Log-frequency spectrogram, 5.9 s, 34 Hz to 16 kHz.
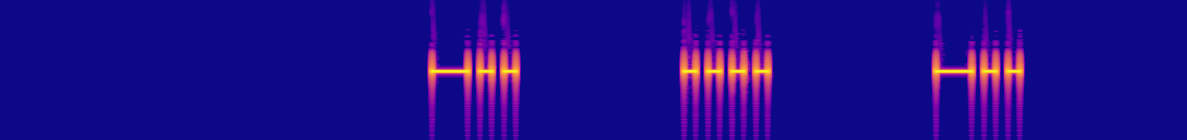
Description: Morse code, heard as a keyed tone, about 20 wpm, spaced as for 8 wpm, 700 Hz. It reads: DHD
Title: 087 Lesson 15e - Number 5 - Three Characters 20wpm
